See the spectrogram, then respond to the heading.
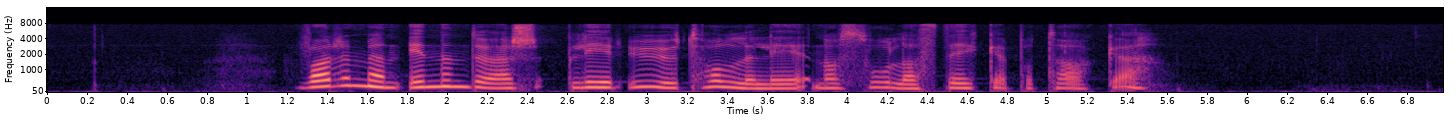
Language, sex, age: Norwegian, female, 45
